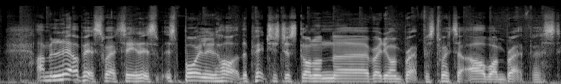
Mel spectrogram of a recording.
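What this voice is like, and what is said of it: Out of breath. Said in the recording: “sorry if I sound a bit out of breath, but I have just climbed Murray's Mound ... I could hear that you are officially on the mound now.”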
